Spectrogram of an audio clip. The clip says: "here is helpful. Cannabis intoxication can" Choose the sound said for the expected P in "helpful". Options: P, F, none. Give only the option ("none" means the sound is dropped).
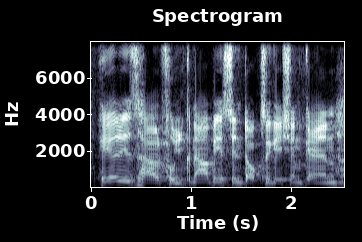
none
